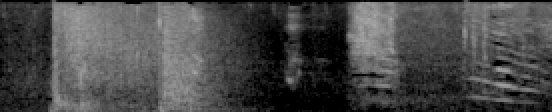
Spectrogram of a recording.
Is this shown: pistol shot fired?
yes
